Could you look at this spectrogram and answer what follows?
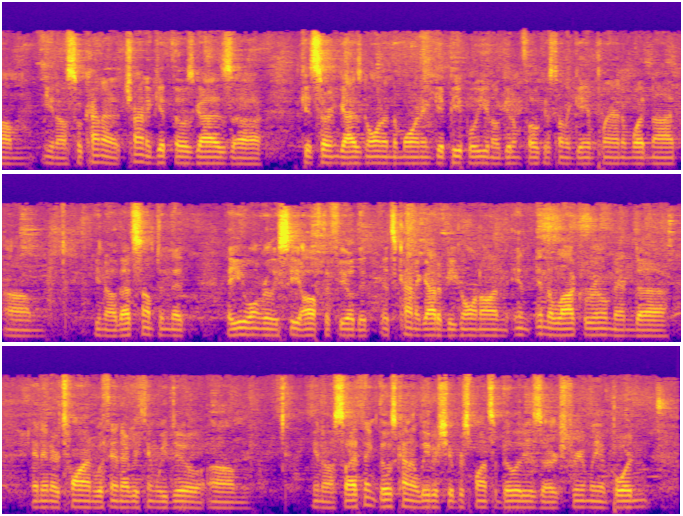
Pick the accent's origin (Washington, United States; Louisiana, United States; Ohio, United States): Ohio, United States; Cincinnati; My Cincinnati sports teams have been, it's been rough, to say the least.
